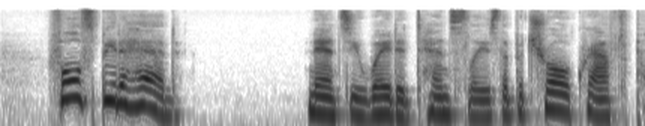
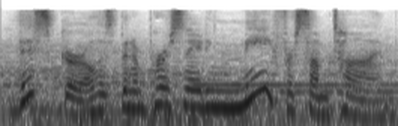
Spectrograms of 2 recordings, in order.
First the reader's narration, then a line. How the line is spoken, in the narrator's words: Gay snapped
